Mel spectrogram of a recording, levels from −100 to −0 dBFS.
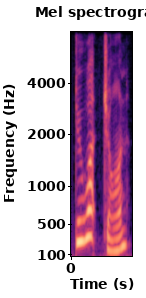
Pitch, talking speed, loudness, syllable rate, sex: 230 Hz, 195 wpm, -16 LUFS, 3.8 syllables/s, female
